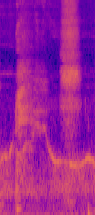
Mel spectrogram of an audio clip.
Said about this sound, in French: Le vent s'active.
